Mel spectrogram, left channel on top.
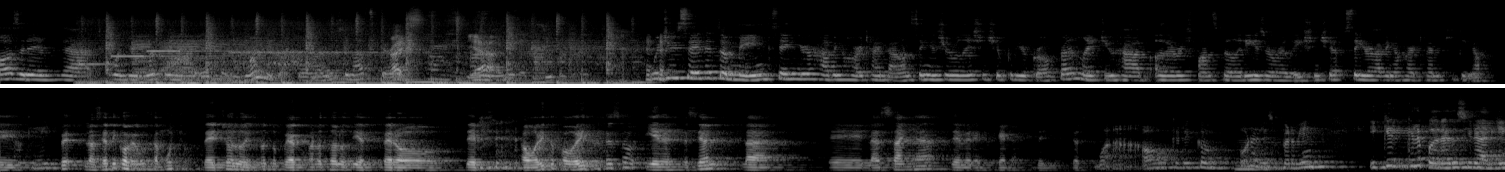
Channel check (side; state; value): both; different; correlation 0.00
